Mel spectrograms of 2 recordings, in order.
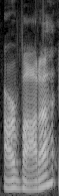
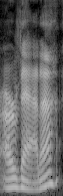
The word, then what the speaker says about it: Arvada: And then Julie, who is listening from Arvada, Colorado, which is pronounced Arvada and not Arvada. I made that mistake before.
